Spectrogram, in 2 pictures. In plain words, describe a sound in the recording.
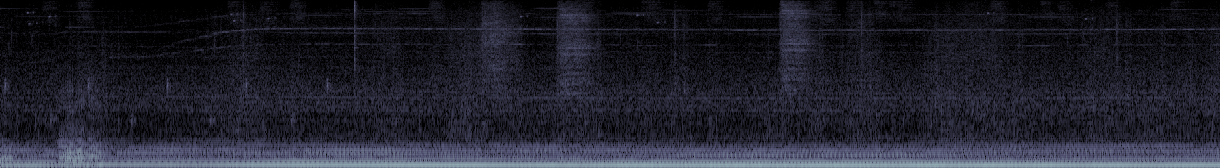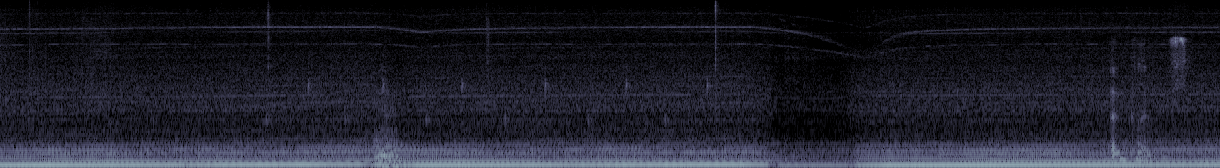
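A truck's diesel engine drones low and steady, briefly dropping off and returning near the end.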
